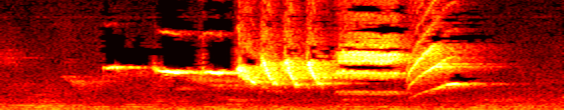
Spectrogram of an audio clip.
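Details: A seedeater (papa-capim) singing in the Lined seedeater (Sporophila lineola) style: a clear whistle, then a rapid buzzy trill, ending in a sharp downward sweep; it sings persistently all day.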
